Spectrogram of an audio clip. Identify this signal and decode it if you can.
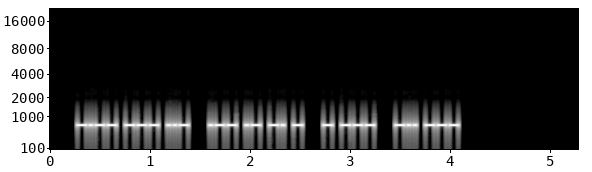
Morse code, heard as a keyed tone, about 40 wpm, 700 Hz. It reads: YOU WANT TO DO
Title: Sets of 4 Words 40wpm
